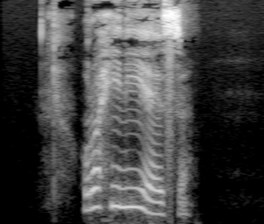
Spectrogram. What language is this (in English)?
Kabyle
